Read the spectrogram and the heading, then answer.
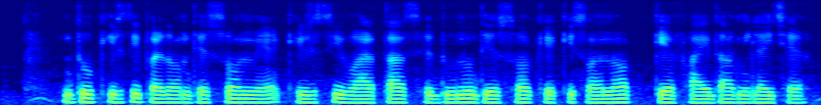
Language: Maithili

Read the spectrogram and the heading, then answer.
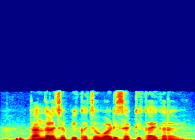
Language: Marathi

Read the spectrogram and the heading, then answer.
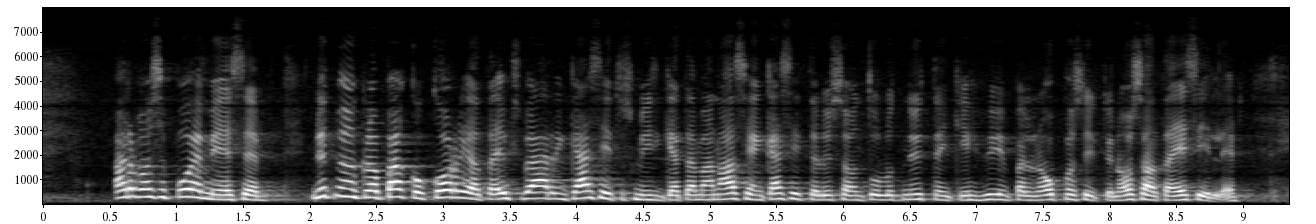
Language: Finnish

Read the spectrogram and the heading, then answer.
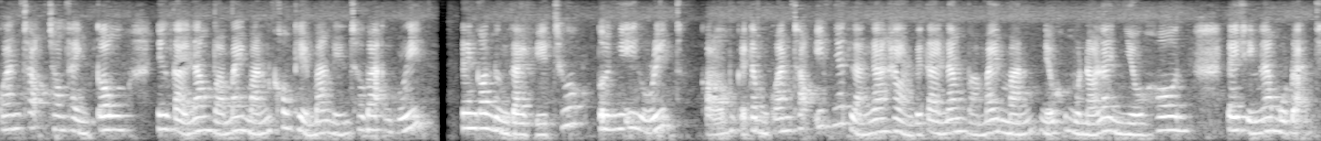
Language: Vietnamese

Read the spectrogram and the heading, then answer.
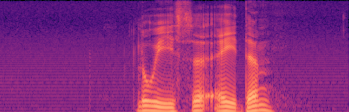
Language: Norwegian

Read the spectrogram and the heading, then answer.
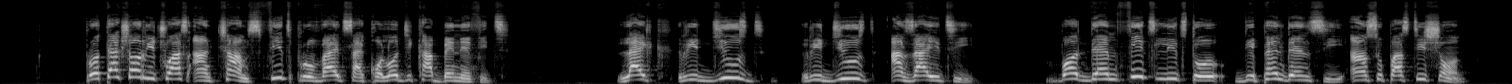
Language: Nigerian Pidgin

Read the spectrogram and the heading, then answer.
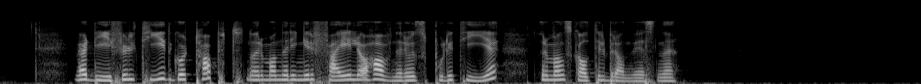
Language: Norwegian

